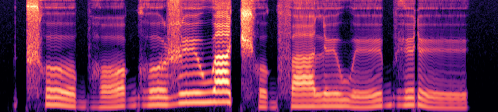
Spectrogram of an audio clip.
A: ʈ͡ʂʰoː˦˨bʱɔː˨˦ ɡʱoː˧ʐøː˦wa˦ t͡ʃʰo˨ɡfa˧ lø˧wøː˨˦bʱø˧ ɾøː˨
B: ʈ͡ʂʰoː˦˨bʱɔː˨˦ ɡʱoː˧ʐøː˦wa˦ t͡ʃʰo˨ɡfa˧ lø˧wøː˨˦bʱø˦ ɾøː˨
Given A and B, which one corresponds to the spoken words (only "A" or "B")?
B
